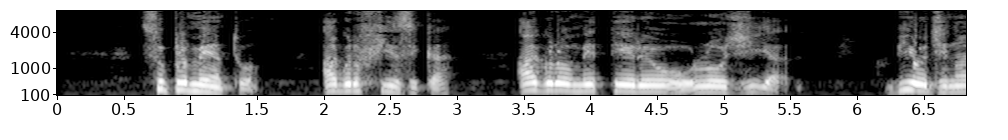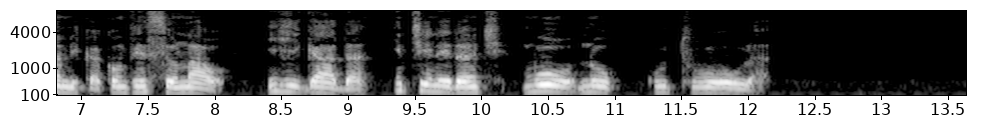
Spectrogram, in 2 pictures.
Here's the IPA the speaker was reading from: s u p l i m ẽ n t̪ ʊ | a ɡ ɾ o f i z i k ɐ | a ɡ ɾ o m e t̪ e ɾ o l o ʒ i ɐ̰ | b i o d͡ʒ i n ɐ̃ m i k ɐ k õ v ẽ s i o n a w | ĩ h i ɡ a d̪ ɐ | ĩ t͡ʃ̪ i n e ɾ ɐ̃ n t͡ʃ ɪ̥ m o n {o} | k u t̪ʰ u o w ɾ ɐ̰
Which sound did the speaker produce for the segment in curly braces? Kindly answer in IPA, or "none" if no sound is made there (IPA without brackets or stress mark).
o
